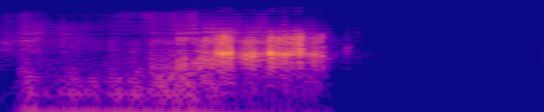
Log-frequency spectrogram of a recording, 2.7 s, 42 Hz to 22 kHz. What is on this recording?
One of many quick scarecrow noises, but you use this for anything really. Original recording was made on an AKG C414 using the Earthworks 1024
There are more than 20 of these, so I will upload at a later date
